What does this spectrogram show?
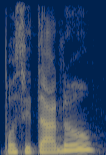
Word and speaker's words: Positano: Positano, I think.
